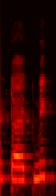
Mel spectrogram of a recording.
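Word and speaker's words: technique: वो उच्चारण दिया गया लेकिन एच साइलेंट है तो इसे टेक्निक पढ़ा गया ओके फ्रेंड्स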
